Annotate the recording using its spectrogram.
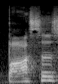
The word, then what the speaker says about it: Bossa: So the actual developer, which I believe, I don't know, I've never heard it pronounced, but I think it's Bossa Studios or Bosa, not like Joey Bosa, but with an extra S. – Like Bossa Nova.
